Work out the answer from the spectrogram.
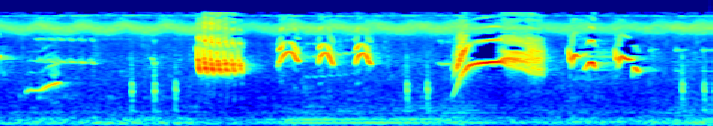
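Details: Tame captive Asian starling singing for bird training: a low whistled note, a harsh chattering burst, three short repeated chirps, then a loud rising whistle and a few clipped notes.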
